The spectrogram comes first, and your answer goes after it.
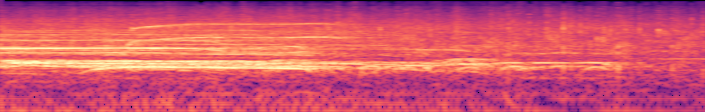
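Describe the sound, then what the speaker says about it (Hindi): Applause from a seated and standing audience at a motivational talk, with whistles and cheers riding over steady clapping that fades slightly toward the end. "बैठे हुए लोग क्या करेंगे? ताली बजाओ। और जो खड़े हैं वो डांस करो, शोर मचाओ, ताली बजाओ।"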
